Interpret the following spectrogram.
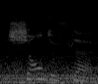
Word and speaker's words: Champ de Fleurs: It's Champ de Fleurs.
